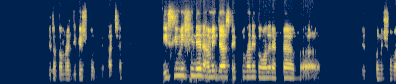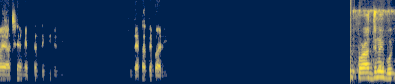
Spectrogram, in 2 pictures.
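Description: A man speaks through an online call, in short bursts with pauses.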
